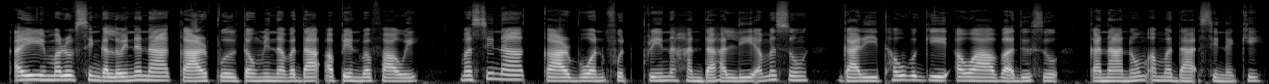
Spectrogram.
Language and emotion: Manipuri, happy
